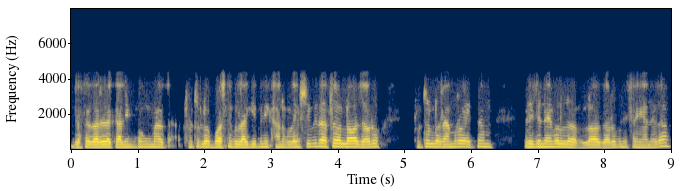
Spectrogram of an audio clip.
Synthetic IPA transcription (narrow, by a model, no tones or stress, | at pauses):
d͡zʌst̪ʌɡʌɾeɾʌkalimpuŋmaʈʰuʈʌlobʌsnekolaɡipʌnikʰanʌkolaɡimsubid̪ʱat͡sʰʌlʌd͡zɦʌɾu | ʈʰuʈʌlɾamroek̚d̪ʌm | red͡zinebʌllʌd͡zɦʌɾup̬ʌnisʌj̃aneɾʌ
